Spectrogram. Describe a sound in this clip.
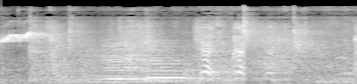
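A cow moos nearby.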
